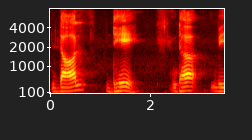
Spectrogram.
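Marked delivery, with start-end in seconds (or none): 0.1-1.8 each Urdu letter name sounded out slowly and distinctly. Shown as a demonstration. Teacher drilling the Urdu alphabet for demo candidates, slow and distinct. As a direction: recite the alphabet, one clear sound at a time. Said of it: "हर हरफ की आवाज़ अदा करते हुए".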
